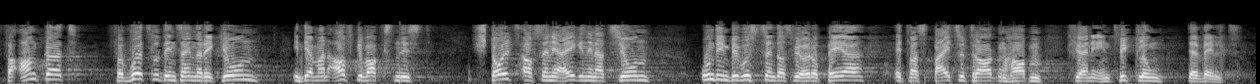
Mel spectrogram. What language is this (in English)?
German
